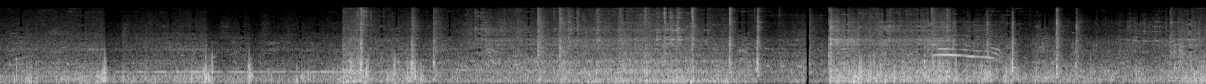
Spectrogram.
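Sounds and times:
diesel locomotive running: 0.0s - 12.0s
wheels clicking on track: 3.4s - 12.0s.

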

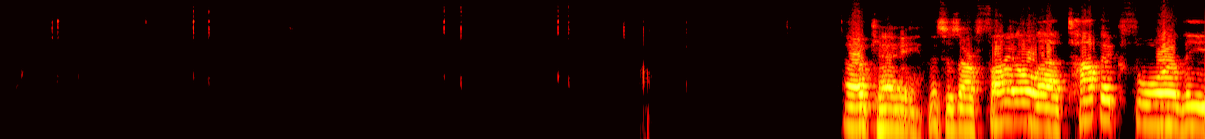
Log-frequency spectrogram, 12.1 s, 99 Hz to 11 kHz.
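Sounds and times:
computer mouse clicking: 0.4s - 0.8s, 1.4s - 2.2s, 4.4s - 4.8s, 5.5s - 7.0s.

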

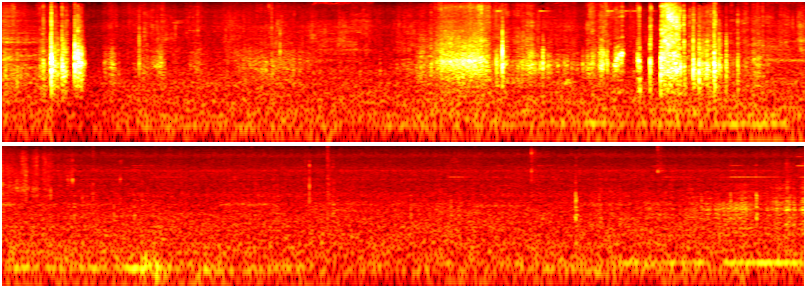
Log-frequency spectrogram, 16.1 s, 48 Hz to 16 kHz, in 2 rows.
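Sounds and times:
scraping: 0.0s - 8.9s, 14.4s - 16.0s.

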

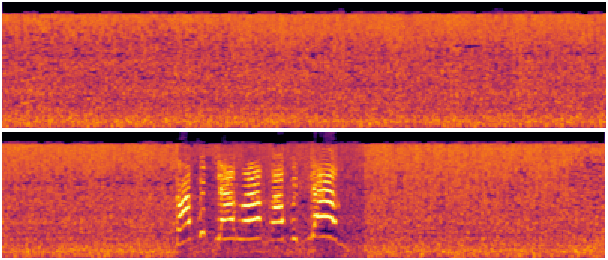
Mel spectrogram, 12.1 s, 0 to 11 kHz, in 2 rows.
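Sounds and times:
river rushing over rocks: 0.0s - 12.0s.

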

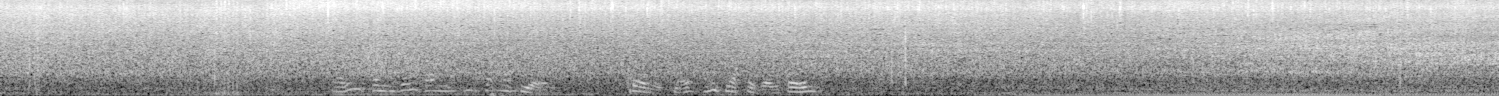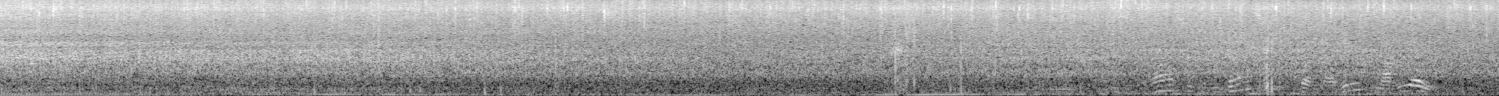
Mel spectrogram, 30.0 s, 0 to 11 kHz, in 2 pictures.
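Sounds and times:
heavy rain on pavement: 0.0s - 29.9s.

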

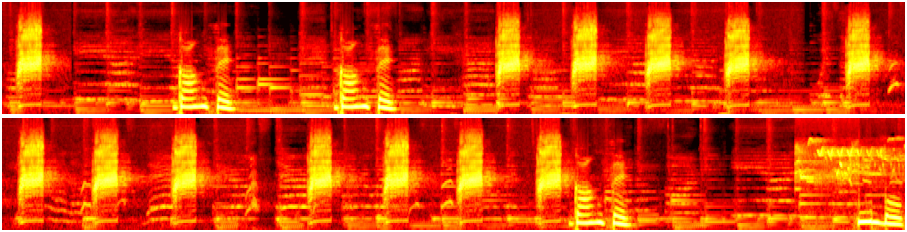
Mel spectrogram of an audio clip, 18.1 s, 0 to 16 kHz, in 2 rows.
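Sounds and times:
ducks quacking: 0.0s - 0.6s, 5.0s - 7.7s, 8.4s - 14.8s
background music: 0.0s - 18.0s.

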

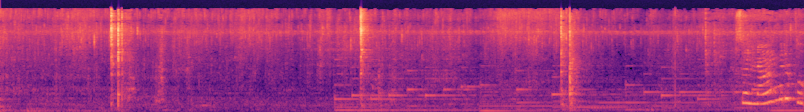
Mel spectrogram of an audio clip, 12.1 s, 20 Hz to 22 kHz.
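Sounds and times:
spatula stirring in frying pan: 0.0s - 8.8s
light sizzle: 0.0s - 12.0s.

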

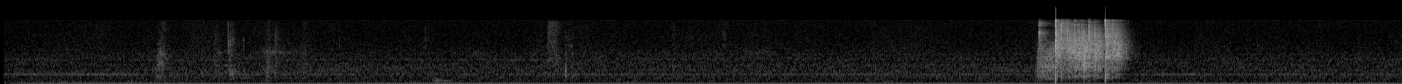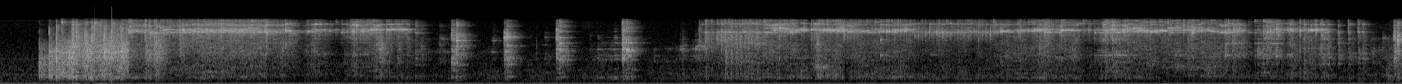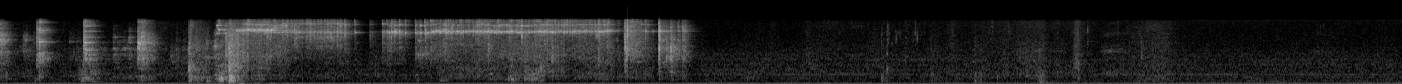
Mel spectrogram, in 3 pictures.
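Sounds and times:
toy dominoes toppling: 10.4s - 11.4s, 14.4s - 28.6s, 30.2s - 35.0s.

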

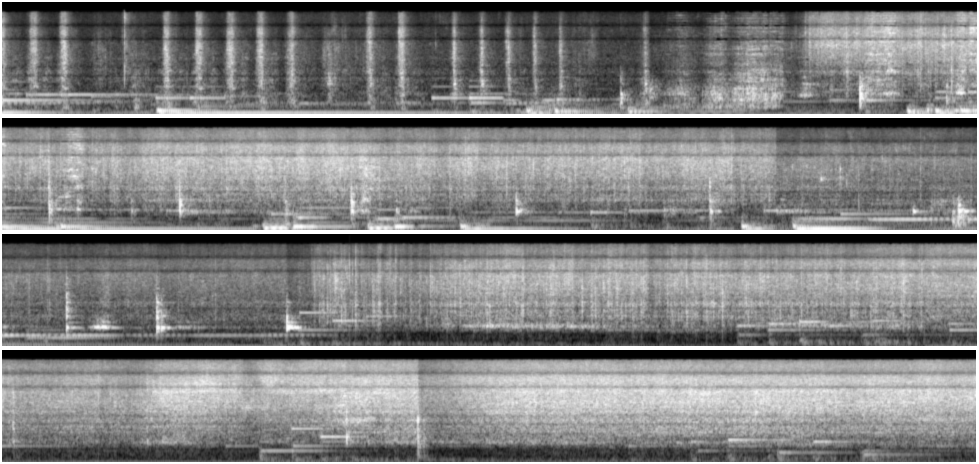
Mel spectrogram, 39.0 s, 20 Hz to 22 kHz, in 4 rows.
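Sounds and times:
oil sizzling in frying pan: 0.0s - 6.6s, 7.8s - 38.9s
spatula scraping and knocking pan: 0.4s - 13.9s, 14.7s - 21.5s.

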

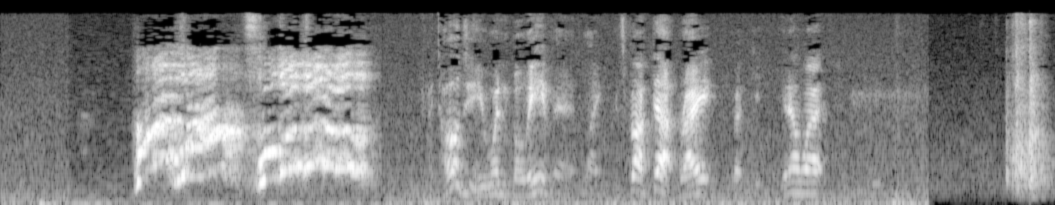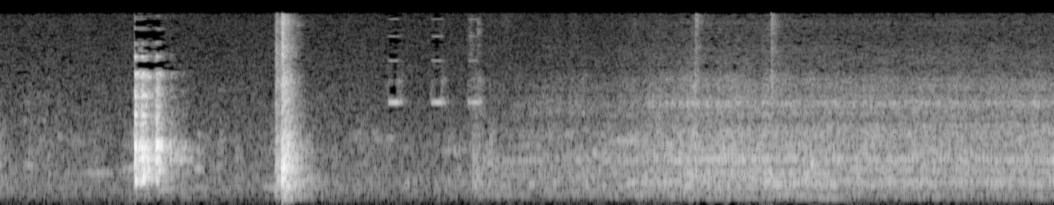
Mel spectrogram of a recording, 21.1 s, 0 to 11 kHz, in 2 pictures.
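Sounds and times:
microwave oven humming: 14.4s - 21.0s.

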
